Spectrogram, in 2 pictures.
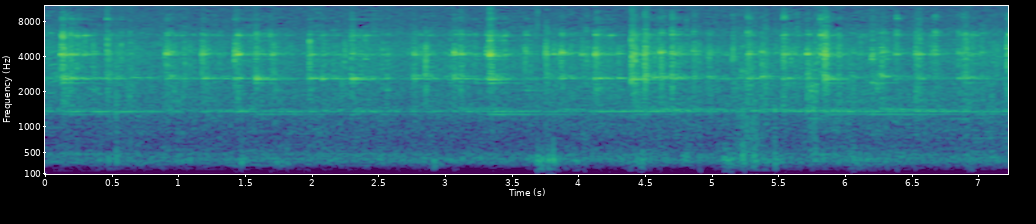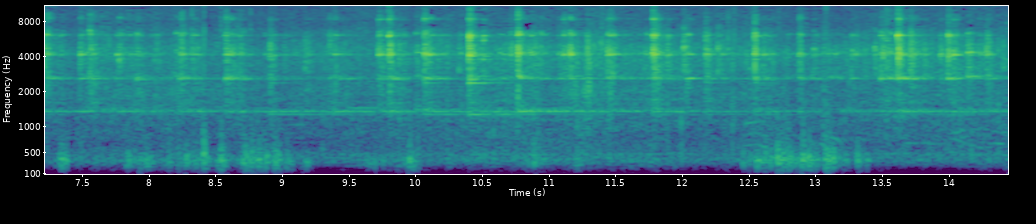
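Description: Show-jumping horse on a sand arena course, with hoofbeats and heavier thuds around 8–9 s and again near the end. Scattered clinks run through it over a steady high-pitched whine.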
